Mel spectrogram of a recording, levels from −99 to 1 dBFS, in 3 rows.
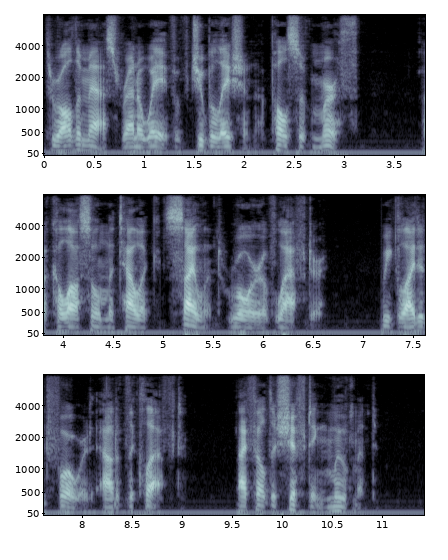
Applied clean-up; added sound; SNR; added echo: none; none; none; none.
